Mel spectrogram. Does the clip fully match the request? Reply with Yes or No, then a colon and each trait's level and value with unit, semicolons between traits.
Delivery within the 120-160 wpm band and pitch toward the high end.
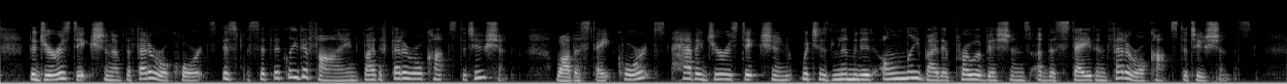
Yes: average, 155 wpm; high, 225 Hz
